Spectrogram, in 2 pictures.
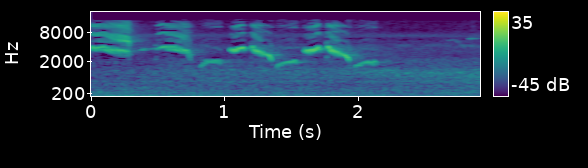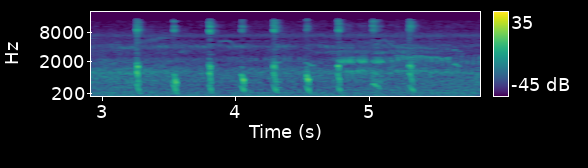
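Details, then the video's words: Chinese hwamei, a large old wild-caught fighting bird with a fine wild voice, kept caged: high, sweeping whistled phrases for two seconds, then a regular series of sharp clicks mixed with a few soft whistles. "Họa Mi Bộ To, Chim Già Rừng Chất Giọng Rừng Rất Hay"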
